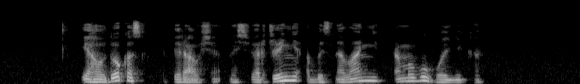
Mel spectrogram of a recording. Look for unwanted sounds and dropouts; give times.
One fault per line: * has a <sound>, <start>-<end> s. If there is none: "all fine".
all fine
